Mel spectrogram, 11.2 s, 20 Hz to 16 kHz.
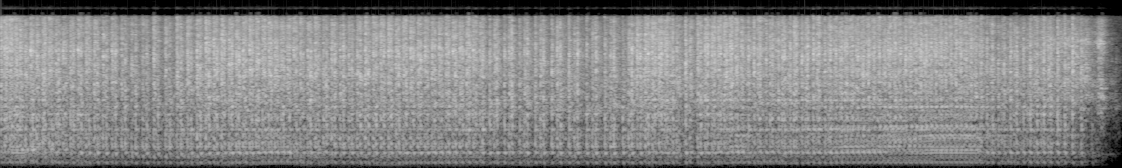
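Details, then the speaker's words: Honda CX500 twin started on choke with possibly fouled plugs: dense, uneven, lumpy running that won't hold with choke off; exhaust leaks noted, plugs to be cleaned, cause not confirmed. "It does not want to run with the choke off. All right. So, it will run."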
